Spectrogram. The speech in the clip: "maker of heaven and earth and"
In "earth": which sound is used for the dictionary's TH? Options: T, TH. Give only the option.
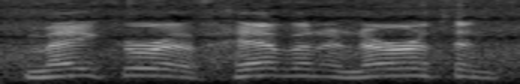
TH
